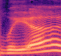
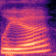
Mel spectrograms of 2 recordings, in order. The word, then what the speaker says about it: Lea: Again, my name is Leah. It's spelled. Pretty simple, but a little complicated for some.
